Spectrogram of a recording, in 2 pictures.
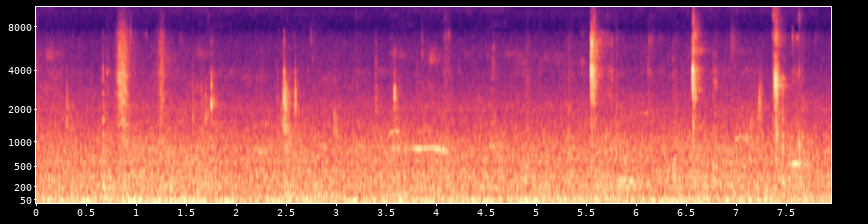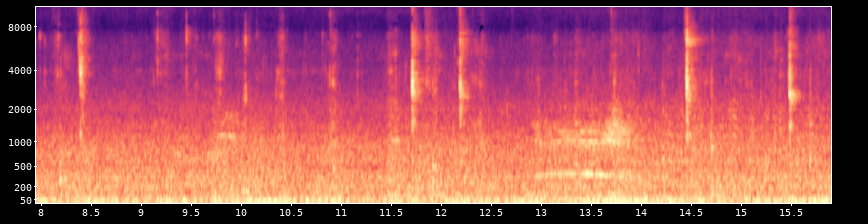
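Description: A person chewing food close to the microphone: rice and fresh herb leaves eaten by hand, with scattered sharp wet mouth clicks and small crunches. A short hummed voice sound comes near the end.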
